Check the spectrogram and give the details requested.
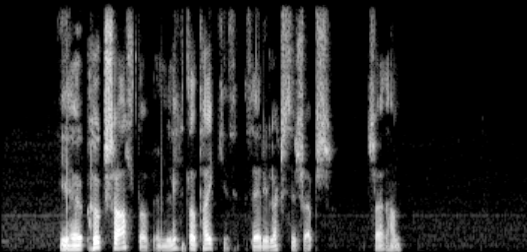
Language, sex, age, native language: Icelandic, male, 20-29, Icelandic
